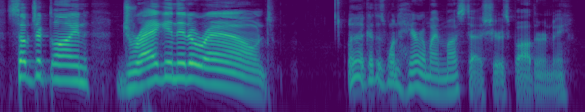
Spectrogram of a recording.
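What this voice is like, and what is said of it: Hoarse, fading voice. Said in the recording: “am I losing my voice too on top of this?”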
